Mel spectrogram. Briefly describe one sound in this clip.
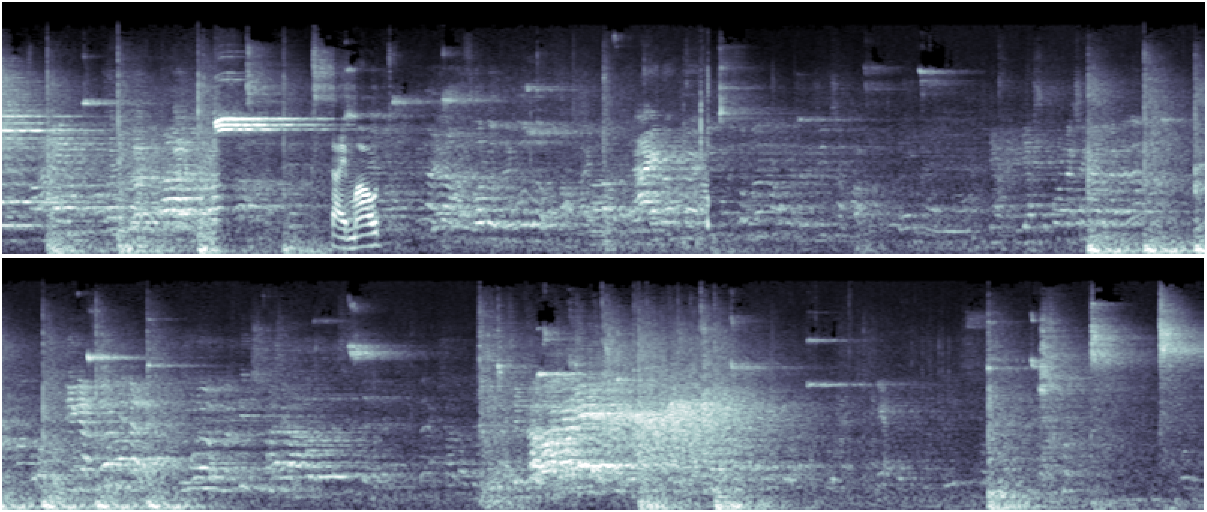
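Sneakers squeak sharply on a hardwood court, echoing in a large empty hall.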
